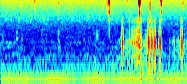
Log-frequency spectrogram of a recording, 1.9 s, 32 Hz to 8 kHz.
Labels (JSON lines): {"label": "biophony, knock croak", "recorder": "SoundTrap 300"}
